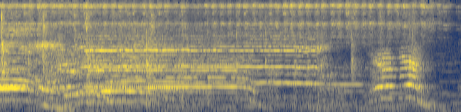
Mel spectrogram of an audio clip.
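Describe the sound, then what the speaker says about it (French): A church congregation cheers and acclaims together in a loud, dense crowd roar with shouting voices rising and falling and swelling again near the end. "Acclame et célèbre comme quelqu'un qui a reçu."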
